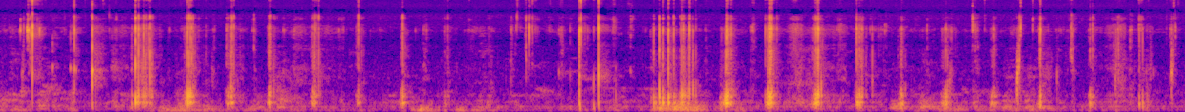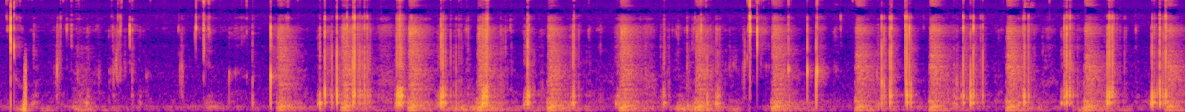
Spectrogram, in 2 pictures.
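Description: A person biting off and chewing something hard and brittle, in sharp, irregular crunches. The crunches come in quicker runs about a quarter of the way in and again through the last third.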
